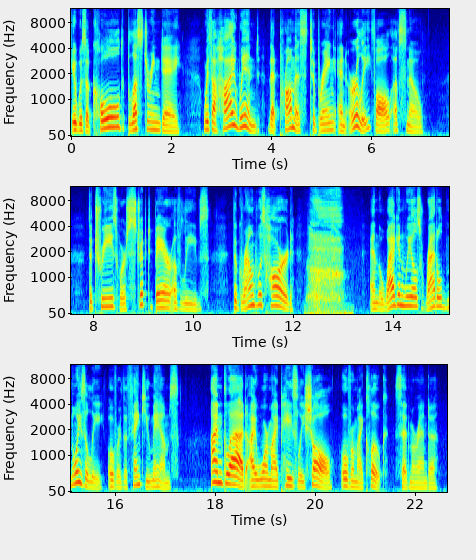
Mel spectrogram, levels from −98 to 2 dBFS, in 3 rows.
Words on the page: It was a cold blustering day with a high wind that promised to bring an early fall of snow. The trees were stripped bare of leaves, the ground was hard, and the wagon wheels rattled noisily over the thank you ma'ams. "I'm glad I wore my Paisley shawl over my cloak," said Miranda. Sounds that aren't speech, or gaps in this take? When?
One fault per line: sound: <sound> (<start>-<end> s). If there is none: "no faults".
sound: breath (12.2-13.2 s)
